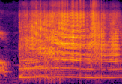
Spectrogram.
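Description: Kawasaki superbike's inline-four race engine holding a steady high-revving note, which cuts off suddenly just after the end. It is running a test fuelling and ignition setup that the rider says makes it choke at the bottom of the rev range.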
